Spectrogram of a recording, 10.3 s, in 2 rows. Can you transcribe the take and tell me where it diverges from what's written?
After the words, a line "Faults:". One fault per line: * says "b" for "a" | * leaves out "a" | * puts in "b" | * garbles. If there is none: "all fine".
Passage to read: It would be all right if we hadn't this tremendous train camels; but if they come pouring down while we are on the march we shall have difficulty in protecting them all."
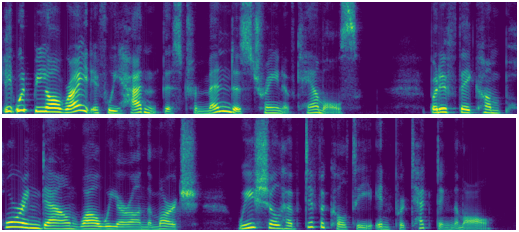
It would be all right if we hadn't this tremendous train of camels; but if they come pouring down while we are on the march we shall have difficulty in protecting them all."
Faults:
* puts in "of"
